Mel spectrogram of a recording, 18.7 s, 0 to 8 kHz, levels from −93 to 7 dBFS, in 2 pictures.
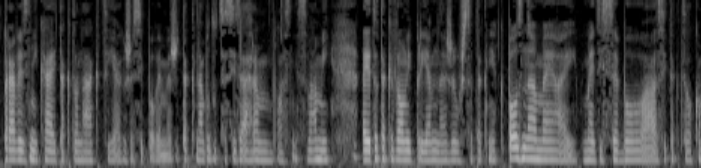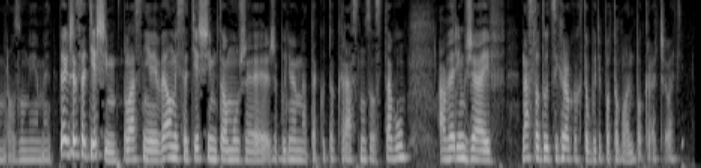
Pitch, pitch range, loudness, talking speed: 170 Hz, 165-185 Hz, -29 LUFS, 210 wpm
